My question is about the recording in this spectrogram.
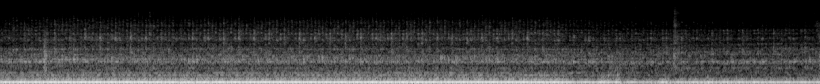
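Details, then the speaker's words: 1971 Dodge Coronet police car, 383 four-barrel big block, just running after fuel tank, lines and pump rebuild: low steady V8 idle with even lope, no misses or knocking; owner suspects slight stuck rings but judges it a healthy normal idle. "sounds good though I'm definitely happy with that"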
